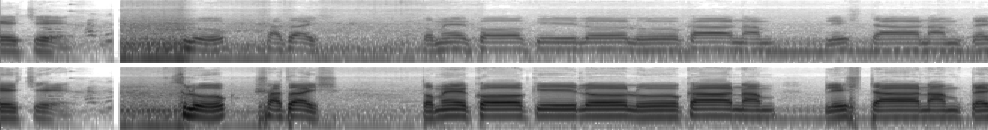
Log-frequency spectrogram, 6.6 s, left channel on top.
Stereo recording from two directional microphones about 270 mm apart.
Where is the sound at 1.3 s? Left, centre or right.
Right.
